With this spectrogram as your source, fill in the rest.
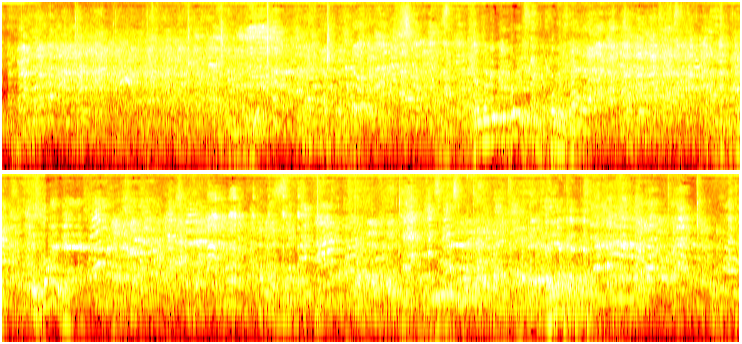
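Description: A man preaches with animation through a microphone in a large echoing hall.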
